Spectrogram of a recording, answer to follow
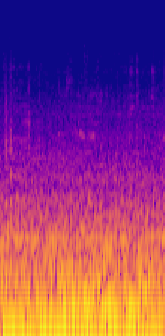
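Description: Inside a moving car's cabin: a steady low rumble of the engine and tyres on the road.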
